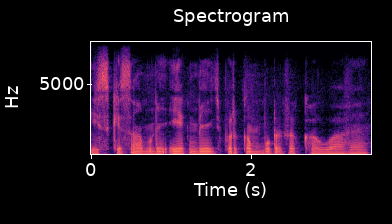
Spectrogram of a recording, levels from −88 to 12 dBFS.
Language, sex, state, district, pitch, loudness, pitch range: Hindi, male, Uttar Pradesh, Saharanpur, 115 Hz, -20 LUFS, 115-120 Hz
